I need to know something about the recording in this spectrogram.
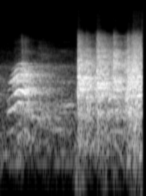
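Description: A person's short cry that rises and falls in pitch. About a second in it gives way to a loud, sudden burst of noise that lasts until the recording cuts off.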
